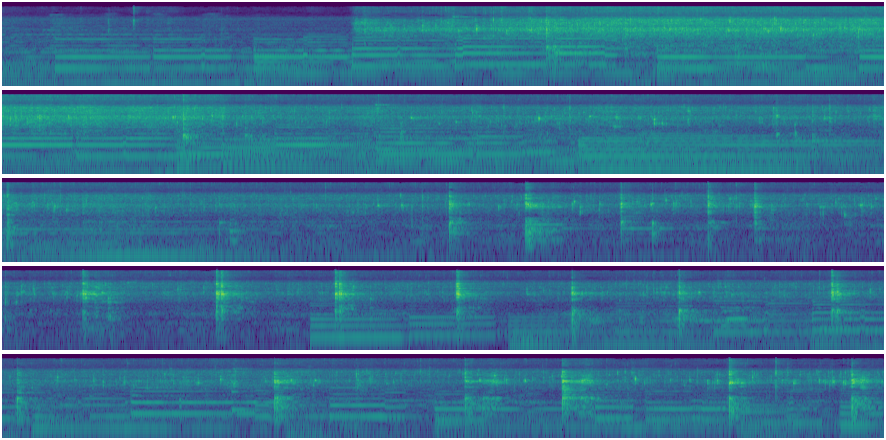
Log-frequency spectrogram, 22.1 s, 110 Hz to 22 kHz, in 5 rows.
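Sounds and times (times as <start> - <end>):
frying sizzle: 1.8 - 22.0
metal spatula scraping a wok: 19.9 - 22.0.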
